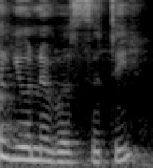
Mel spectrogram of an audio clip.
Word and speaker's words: university: say unicity the so the first sound is of unicity's y sound which is a consonant sound so we say a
